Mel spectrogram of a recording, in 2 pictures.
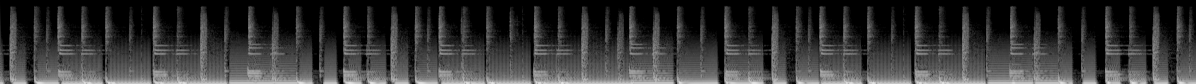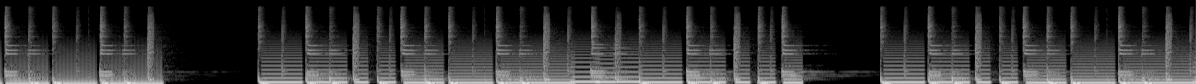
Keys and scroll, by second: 3.2 5, 4.7 Return, 13.6 space, 20.0 space.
